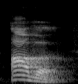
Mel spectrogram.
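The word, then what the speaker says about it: hour: पर ये जानिए कि आवर का प्रोनाउंसिएशन करते समय एच का साउंड साइलेंट होता है और इसका हम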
